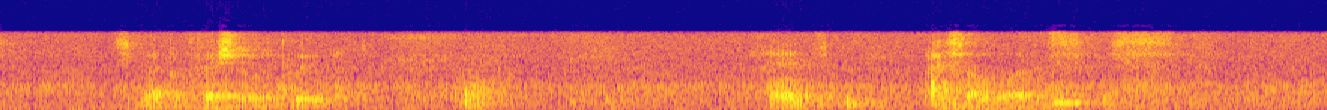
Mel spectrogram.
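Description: A middle-aged man speaks calmly close by, in short phrases.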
